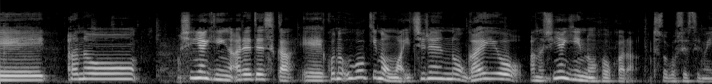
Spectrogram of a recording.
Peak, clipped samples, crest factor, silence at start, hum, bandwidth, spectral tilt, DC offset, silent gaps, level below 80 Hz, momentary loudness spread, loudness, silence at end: -2 dBFS; under 0.1%; 18 dB; 0 s; none; 12.5 kHz; -4.5 dB/octave; under 0.1%; none; -68 dBFS; 14 LU; -20 LUFS; 0 s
